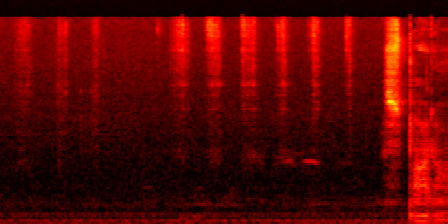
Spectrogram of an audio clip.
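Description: Double-edge safety razor scraping through lathered stubble in short, quiet strokes, about three a second, with a sharper click near the end.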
